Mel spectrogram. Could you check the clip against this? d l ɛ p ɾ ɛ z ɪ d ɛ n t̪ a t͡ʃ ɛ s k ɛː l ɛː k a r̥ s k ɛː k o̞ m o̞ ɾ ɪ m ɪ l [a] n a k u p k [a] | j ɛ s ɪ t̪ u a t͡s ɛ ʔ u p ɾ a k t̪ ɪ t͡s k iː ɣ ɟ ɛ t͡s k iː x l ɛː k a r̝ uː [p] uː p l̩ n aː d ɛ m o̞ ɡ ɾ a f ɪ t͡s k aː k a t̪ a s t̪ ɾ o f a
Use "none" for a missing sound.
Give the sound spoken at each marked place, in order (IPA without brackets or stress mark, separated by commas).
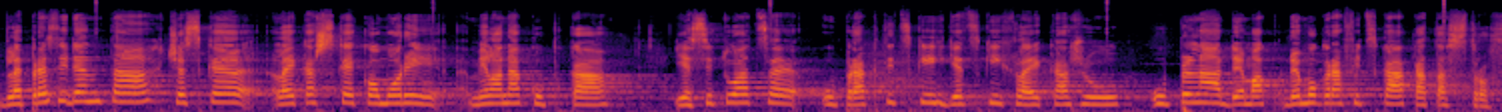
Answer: a, a, ʔ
